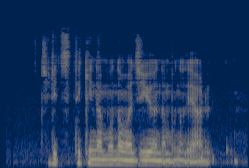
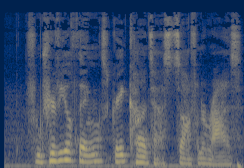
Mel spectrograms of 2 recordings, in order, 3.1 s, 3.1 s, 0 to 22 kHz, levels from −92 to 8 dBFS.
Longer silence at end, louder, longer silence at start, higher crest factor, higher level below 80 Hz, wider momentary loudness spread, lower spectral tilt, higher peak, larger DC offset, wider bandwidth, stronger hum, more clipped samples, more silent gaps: first, 0.15 s vs 0 s; second, -34 LUFS vs -27 LUFS; first, 0.5 s vs 0.05 s; about the same, 16 dB vs 16 dB; second, -64 dBFS vs -46 dBFS; first, 14 LU vs 6 LU; first, -6 dB/octave vs -4.5 dB/octave; second, -18 dBFS vs -10 dBFS; neither; second, 10 kHz vs 16.5 kHz; neither; neither; neither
